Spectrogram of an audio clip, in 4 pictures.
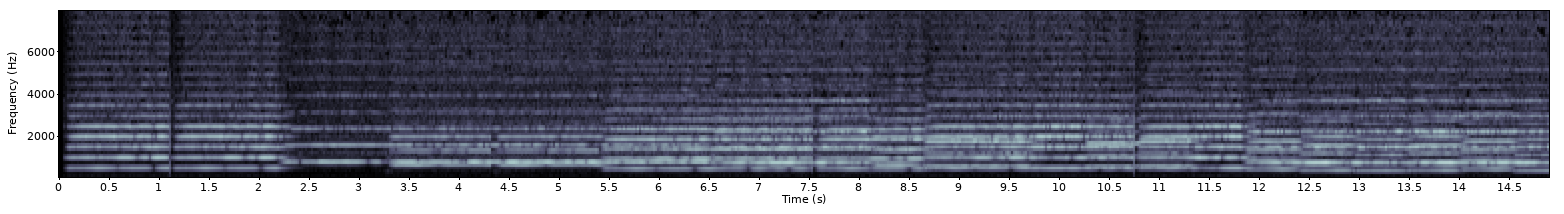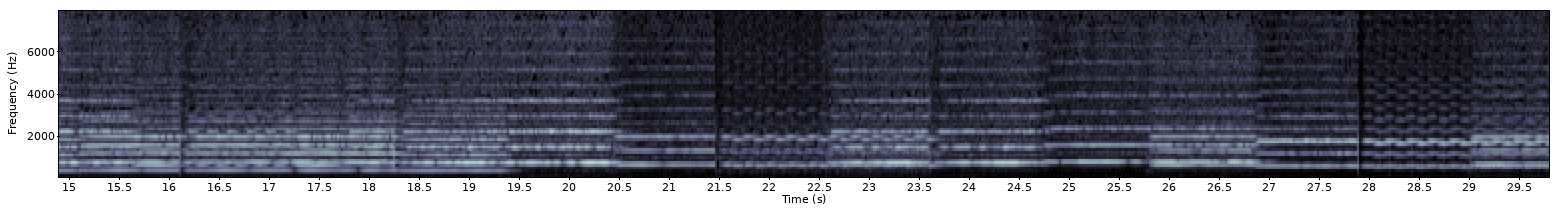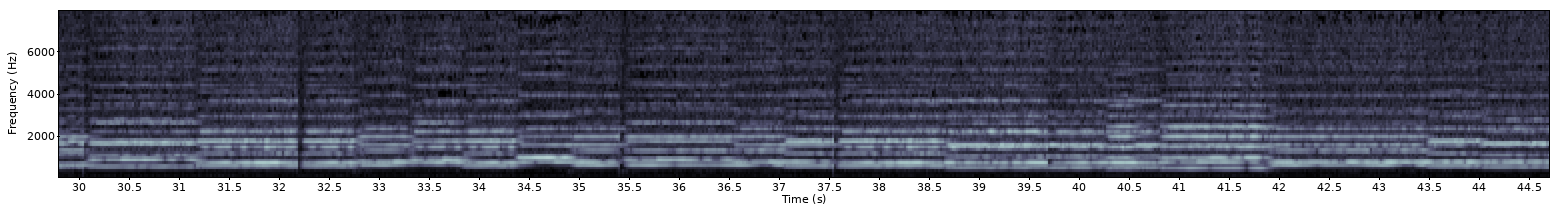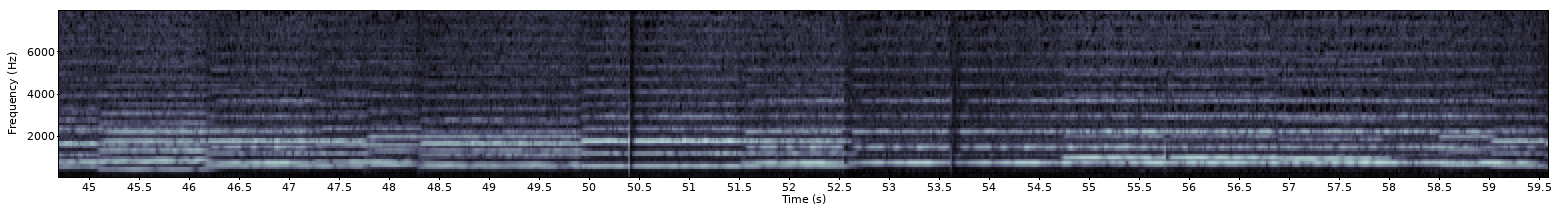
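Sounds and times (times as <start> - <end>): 
slow largo flute tunes: 0.0 - 59.5.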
